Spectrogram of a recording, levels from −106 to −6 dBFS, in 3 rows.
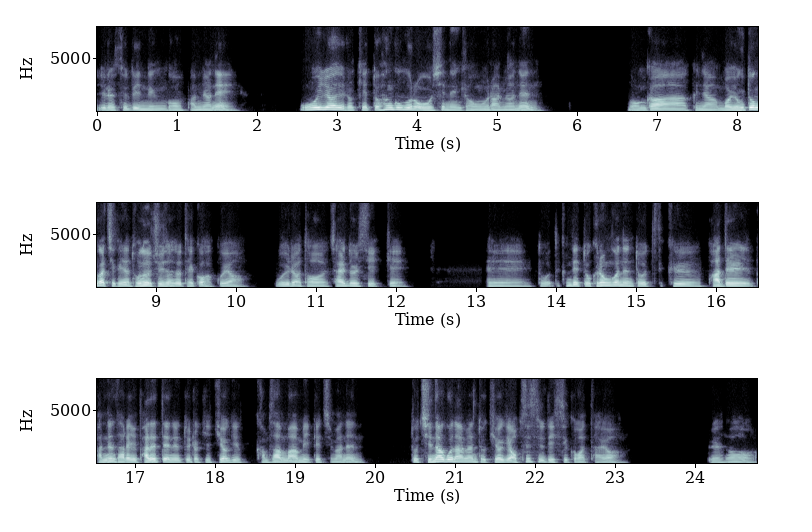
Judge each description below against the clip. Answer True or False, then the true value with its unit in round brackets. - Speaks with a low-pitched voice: True (115 Hz)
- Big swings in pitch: False (4.8 semitones)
